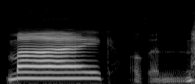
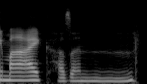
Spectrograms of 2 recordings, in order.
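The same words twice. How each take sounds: First: "My" stretched with a rising tune; stress on my. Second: "my" leaned on, slow and soft; slow "my cousin" with weight on "my"; stress on my. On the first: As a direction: draw out "My cousin" very slowly, rising. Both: Real, not acted. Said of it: "Not me, Jenny".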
